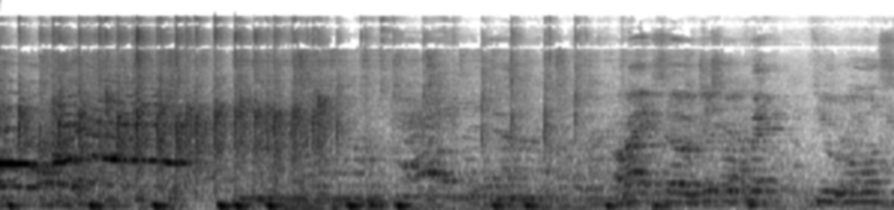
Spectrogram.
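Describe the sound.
An open-mic comedy audience clapping to welcome the host, a burst of busy applause that thins out over the next few seconds as talking takes over.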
